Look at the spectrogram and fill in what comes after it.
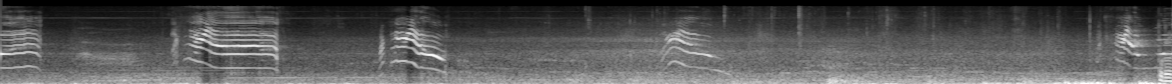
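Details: A kitten abandoned by its owner cries in the street with five bright, downward-bending meows spaced a few seconds apart, some strong and drawn out, over a constant low outdoor rumble.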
